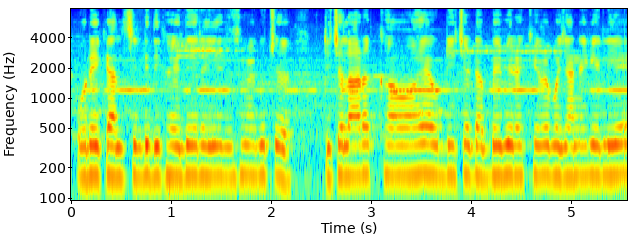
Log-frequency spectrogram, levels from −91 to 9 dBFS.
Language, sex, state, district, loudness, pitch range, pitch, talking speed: Hindi, male, Haryana, Jhajjar, -16 LUFS, 165-170 Hz, 170 Hz, 235 wpm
